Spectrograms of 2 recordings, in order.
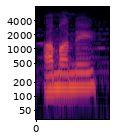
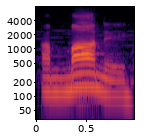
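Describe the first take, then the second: First: The stress is on the last syllable. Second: The stress is on the second syllable. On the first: The speaker calls it right. "With more emphasis on the ne than the a and the ma" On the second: The speaker calls it wrong. "you pronounce the second syllable"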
